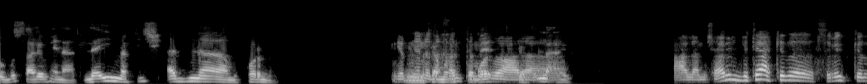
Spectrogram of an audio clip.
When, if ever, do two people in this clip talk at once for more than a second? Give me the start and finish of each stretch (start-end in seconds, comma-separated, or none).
4.0-5.7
